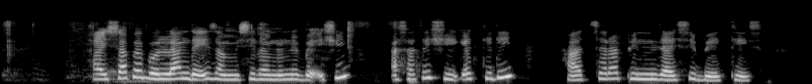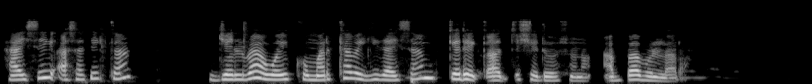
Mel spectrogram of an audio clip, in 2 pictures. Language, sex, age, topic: Gamo, female, 18-24, government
